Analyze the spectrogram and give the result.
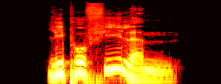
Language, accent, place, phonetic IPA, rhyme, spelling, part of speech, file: German, Germany, Berlin, [lipoˈfiːləm], -iːləm, lipophilem, adjective, De-lipophilem.ogg
- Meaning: strong dative masculine/neuter singular of lipophil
